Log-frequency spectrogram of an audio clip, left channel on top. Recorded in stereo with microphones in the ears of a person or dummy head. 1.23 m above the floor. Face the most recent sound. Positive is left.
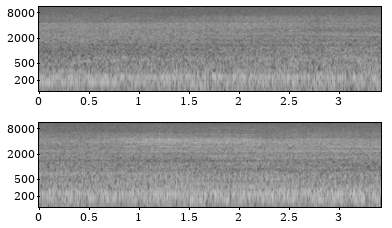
No sound to turn to.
